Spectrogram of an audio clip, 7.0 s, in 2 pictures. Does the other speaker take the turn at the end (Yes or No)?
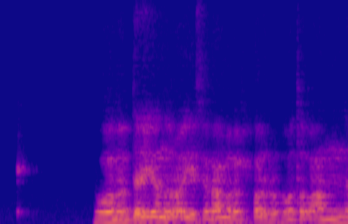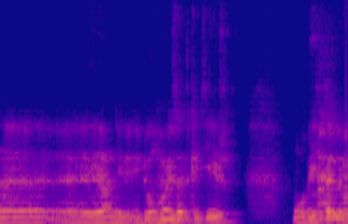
No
